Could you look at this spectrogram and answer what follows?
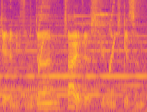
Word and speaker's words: Tidus: And yes, I'm aware that it's not Tidus, it's Tidus, but I don't like that pronunciation, so I'm not going to go with it.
